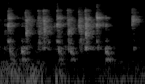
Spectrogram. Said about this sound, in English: I have to do some typing here.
